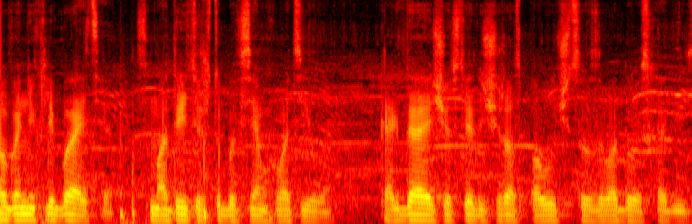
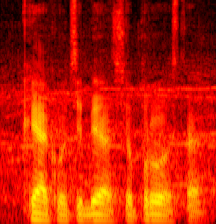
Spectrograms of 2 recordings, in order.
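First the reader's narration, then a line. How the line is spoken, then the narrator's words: Ironic snort. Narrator (Russian): Иронически хмыкнул Порфирьев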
